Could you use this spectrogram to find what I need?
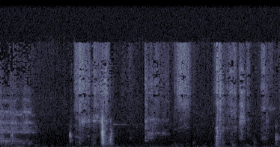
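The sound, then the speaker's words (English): Papers being shuffled while searching for a lost sheet, with a handful of brief, crisp rustles and crinkles arriving irregularly, fairly soft and with no talking. “I lost a paper.”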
